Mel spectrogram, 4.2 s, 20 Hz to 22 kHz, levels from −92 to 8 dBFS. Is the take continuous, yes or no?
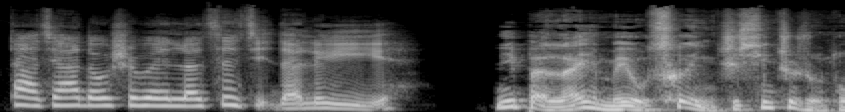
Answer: no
